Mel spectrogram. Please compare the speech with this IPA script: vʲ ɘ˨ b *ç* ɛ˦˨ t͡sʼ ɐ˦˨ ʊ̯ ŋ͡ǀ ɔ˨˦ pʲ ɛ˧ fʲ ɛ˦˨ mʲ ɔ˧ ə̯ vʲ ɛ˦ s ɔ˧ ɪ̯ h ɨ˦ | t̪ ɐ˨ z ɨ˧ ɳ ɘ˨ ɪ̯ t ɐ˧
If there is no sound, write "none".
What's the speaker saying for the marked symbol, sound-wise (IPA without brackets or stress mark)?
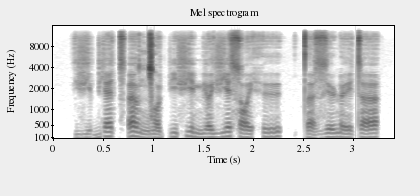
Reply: j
